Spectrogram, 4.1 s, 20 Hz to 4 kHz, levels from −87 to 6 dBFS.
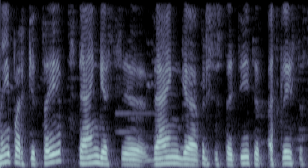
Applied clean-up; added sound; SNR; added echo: classical method log-MMSE.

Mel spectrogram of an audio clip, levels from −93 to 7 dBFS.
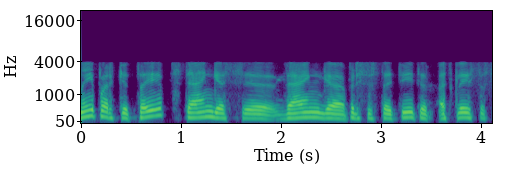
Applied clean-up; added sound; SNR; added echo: neural mask model Resemble Enhance denoiser.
